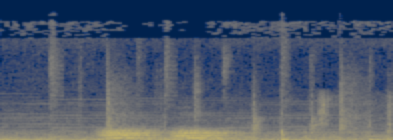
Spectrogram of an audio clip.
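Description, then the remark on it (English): A dog barks twice in quick succession, two clear, fairly loud woofs, followed by quieter rustling and background noise. “Perfect dog bark there at the end.”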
